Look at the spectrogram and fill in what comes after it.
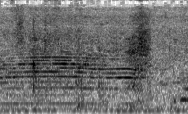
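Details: Fattened cattle, agitated while being loaded onto a truck, giving a steady low, droning moo with stacked harmonics that lasts the whole short stretch, over background noise.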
